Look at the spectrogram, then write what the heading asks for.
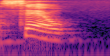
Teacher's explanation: Tem o ditongo de som aberto, você acentua.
